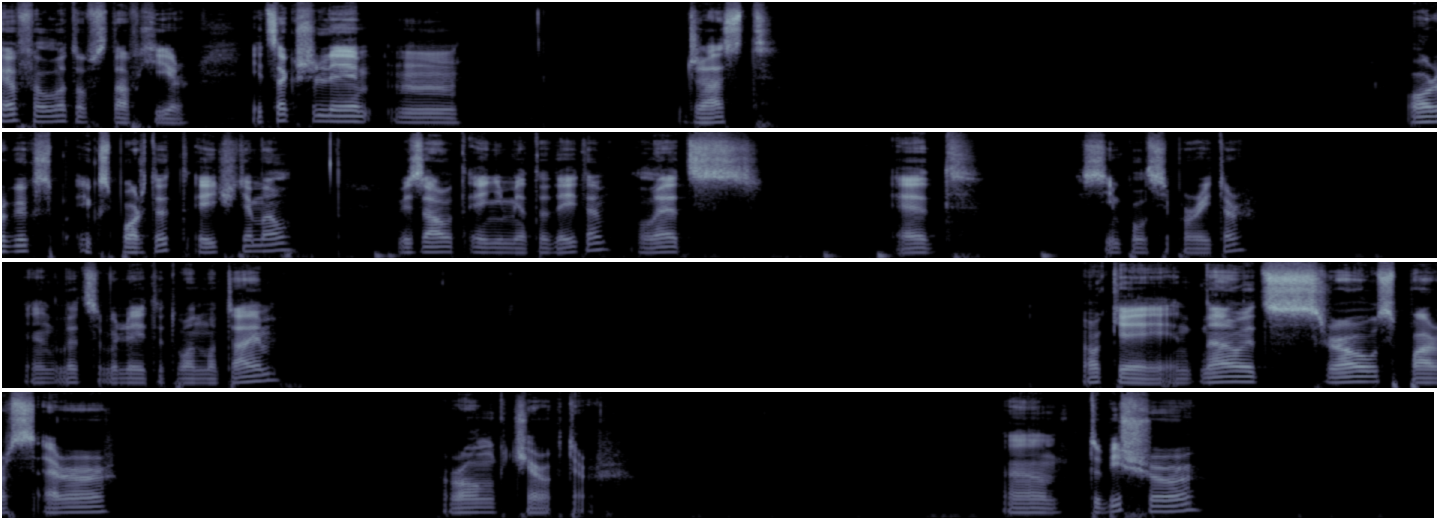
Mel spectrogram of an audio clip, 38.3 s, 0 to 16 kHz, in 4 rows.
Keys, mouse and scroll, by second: 0.4 scroll up 1, 0.8 scroll down 1, 2.6 scroll up 1, 4.8 scroll down 1, 6.6 scroll up 1, 9.2 scroll up 6, 12.9 click, 13.4 ctrl+a, 14.0 ctrl+p, 14.4 -, 14.5 -, 15.1 ctrl+s, 17.3 super+b, 18.9 ctrl+k, 37.3 super+o, 37.8 super+b.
